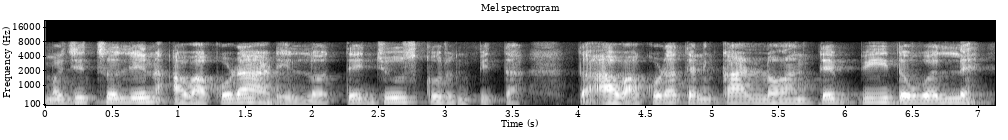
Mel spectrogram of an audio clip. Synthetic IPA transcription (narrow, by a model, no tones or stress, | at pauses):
məd͡ʑit͡səlenaʋakuɽaaɽilːɔt̪ed͡ʑuskəɾuːnpit̪a | t̪ə̰ɾʔaʋakuɽat̪anikaɽlɔanit̪ɛbid̪əʋəlːɛ̃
